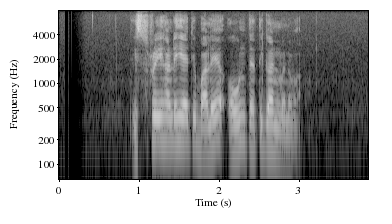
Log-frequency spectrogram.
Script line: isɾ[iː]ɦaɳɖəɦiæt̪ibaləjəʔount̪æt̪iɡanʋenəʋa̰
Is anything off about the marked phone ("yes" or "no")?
no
